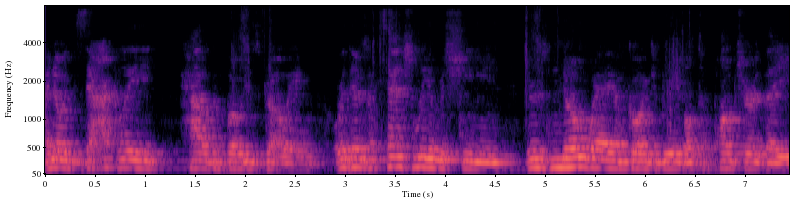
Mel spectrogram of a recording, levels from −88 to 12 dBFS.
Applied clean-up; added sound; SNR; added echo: neural separator model SepFormer DNS4.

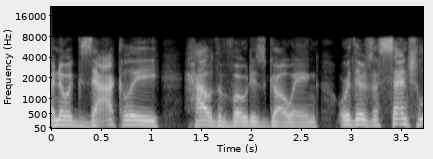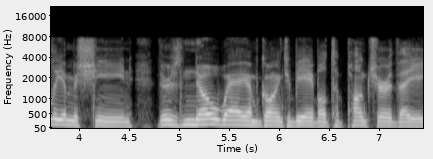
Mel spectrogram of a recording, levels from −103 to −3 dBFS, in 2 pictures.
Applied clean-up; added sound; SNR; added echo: none; none; none; none.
